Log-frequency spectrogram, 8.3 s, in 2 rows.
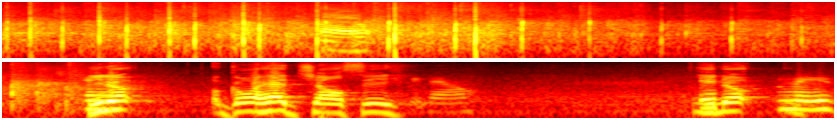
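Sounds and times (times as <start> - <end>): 
audience applause: 0.0 - 4.6
speech: 4.6 - 6.3, 7.6 - 8.3.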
